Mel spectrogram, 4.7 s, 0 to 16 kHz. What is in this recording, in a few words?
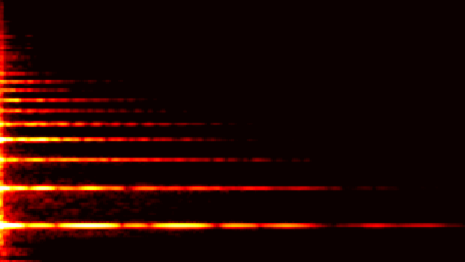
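piano C5, Keys; Old G; Polyend; Simulacrum Sounds; 1 Shots; Acoustic and Electric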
